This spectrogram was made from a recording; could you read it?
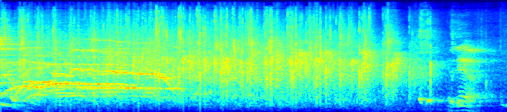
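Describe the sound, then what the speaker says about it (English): Loud, sustained applause with cheering from a large crowd, gradually thinning toward the end as a few voices carry over. "Give him a round of applause."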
